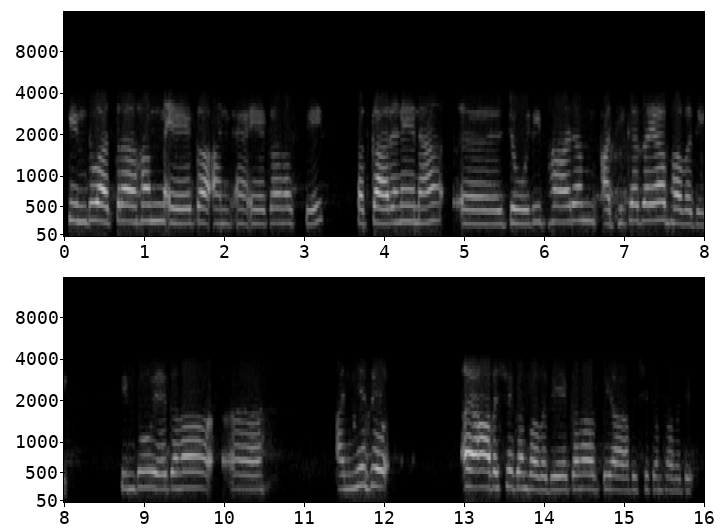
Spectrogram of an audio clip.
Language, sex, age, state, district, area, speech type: Sanskrit, female, 18-30, Kerala, Wayanad, rural, conversation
